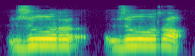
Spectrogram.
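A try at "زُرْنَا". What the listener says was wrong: Nunnya mana? Zurna. Jadi ada nunnya, Bu. Zurna.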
